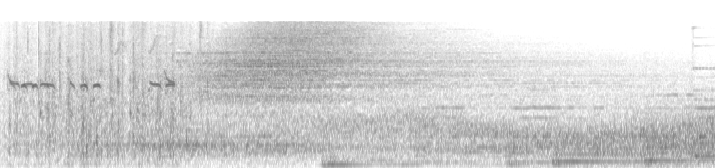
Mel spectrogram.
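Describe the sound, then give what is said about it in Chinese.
Common redshanks, migratory birds that fly from Russia to winter at a wetland, give a few short, high whistled calls early on, then a broad, steady rushing wash of sound carries through the rest. “这些红脚鹬从俄罗斯飞过来，到这里过冬。”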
